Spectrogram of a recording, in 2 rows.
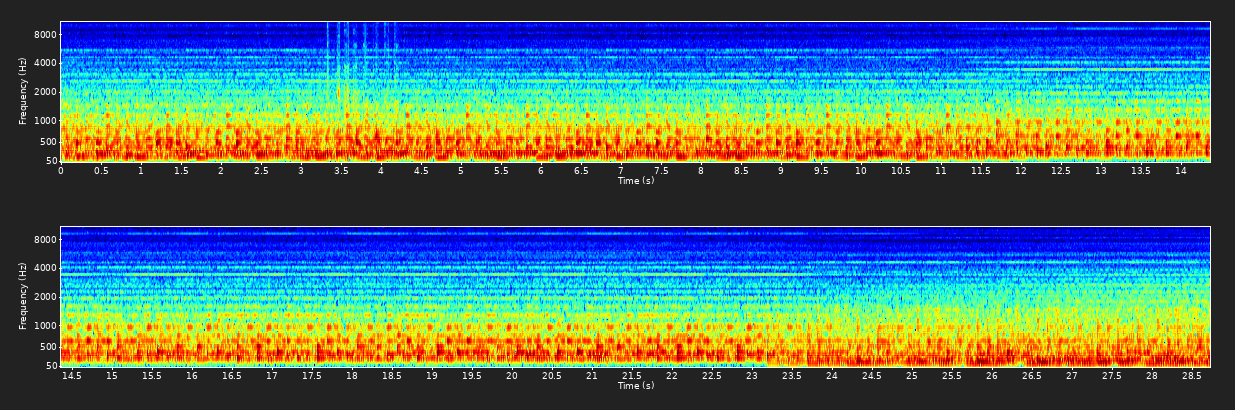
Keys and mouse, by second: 1.0 click, 1.3-2.2 drag, 5.4 click, 6.3-7.4 typing, 9.1 Escape, 9.6-10.9 typing, 12.3 Escape, 13.1 r, 14.2 typing, 15.6-19.2 typing, 18.7-21.8 drag, 21.9 i, 22.4 click, 28.2 click.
